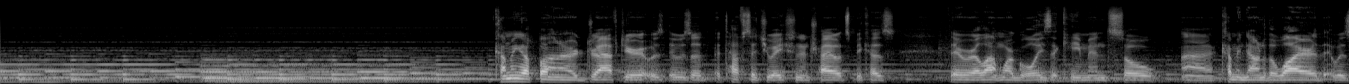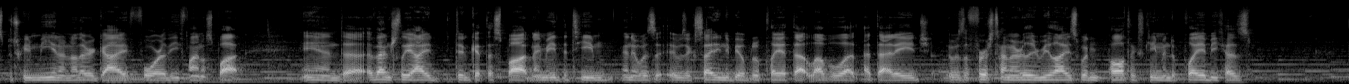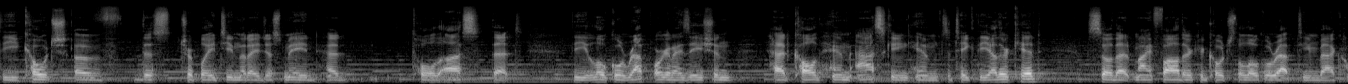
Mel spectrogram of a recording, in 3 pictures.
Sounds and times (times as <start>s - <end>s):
Music: 0.0s - 40.4s
Speech: 5.0s - 15.9s, 16.5s - 26.0s, 27.0s - 30.5s, 31.1s - 40.4s.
